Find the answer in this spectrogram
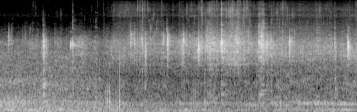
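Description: Battered stuffed tofu frying in hot oil in a metal wok: a steady sizzle with many small crackling pops, thickest in the middle. A few sharp clicks of a utensil against the wok as the pieces are turned and lifted out.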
